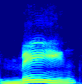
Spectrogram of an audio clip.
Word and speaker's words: Maine: que se llama Maine, se escribe Maine, pero la A se pronuncia E, la I al final no se pronuncia, la N de Nancy se pronuncia y se lee Maine.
